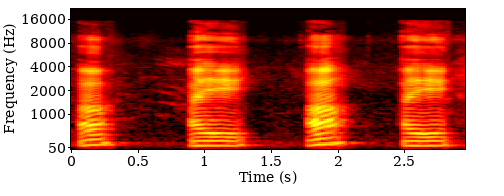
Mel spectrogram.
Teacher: अर्ध विब्रत स्वर जिन स्वरों के उच्चारण में मुख द्वार आधा खुलता है उन्हें अर्ध विब्रत स्वर कहते हैं। जैसे अ, ए, आ, ए, अर्थात आ और ए बोलते समय हमें मुख पूरा नहीं खोलना पड़ता है, हमारा मुंह पूरा नहीं खुलता है, इसलिए इन्हें अर्ध विब्रत स्वर कहते हैं।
